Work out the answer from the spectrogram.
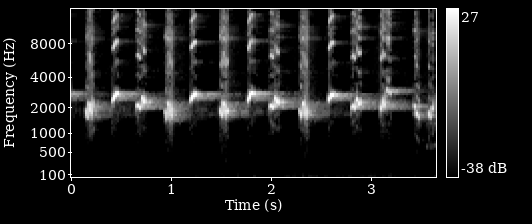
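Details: Yellow-vented bulbul lure song for young birds: a regular series of loud, bright notes with sharp high ticks, about four per second, ending with a faint low whistle.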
